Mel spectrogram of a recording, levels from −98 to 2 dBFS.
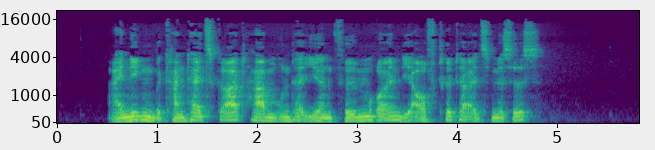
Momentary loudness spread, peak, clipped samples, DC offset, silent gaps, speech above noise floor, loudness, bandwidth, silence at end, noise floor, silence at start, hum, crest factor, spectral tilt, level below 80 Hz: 6 LU; -4 dBFS; under 0.1%; under 0.1%; none; 58 dB; -19 LUFS; 16 kHz; 1 s; -77 dBFS; 0.55 s; none; 16 dB; -5.5 dB/octave; -58 dBFS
